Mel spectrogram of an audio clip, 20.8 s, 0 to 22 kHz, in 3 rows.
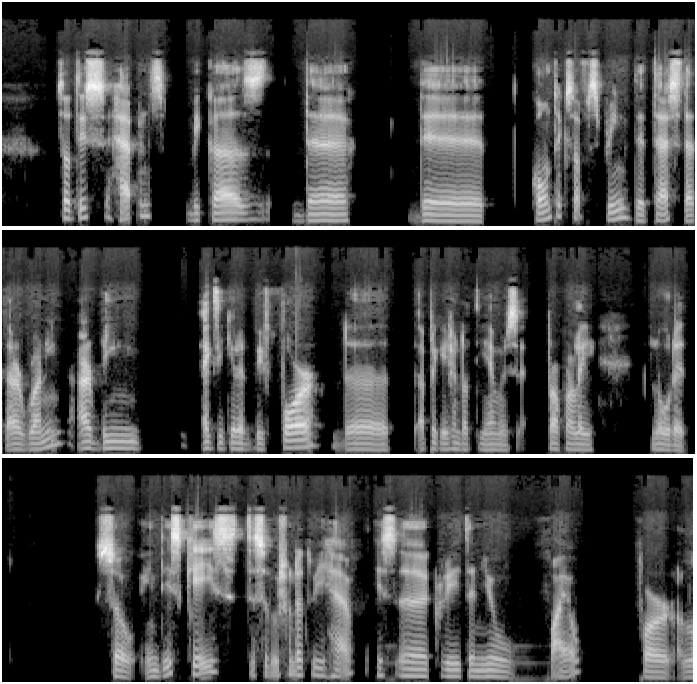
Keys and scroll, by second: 17.5 super+n.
